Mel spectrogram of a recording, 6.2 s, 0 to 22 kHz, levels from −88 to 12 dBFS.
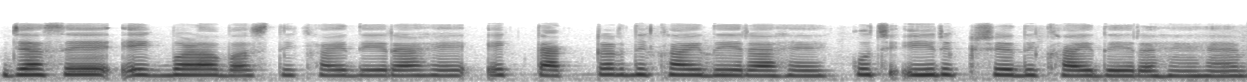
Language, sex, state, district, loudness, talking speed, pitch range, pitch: Hindi, female, Uttar Pradesh, Hamirpur, -16 LUFS, 190 wpm, 235-265 Hz, 250 Hz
